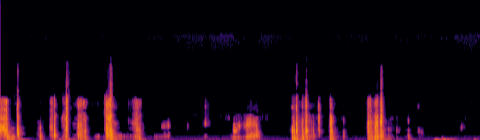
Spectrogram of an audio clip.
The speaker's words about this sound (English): This is the one that when I type it sounds like a herd of elephants.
